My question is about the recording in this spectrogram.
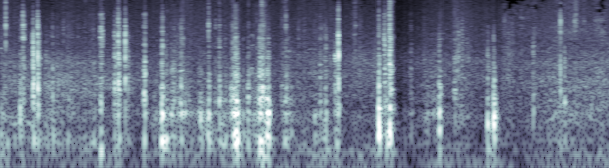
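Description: Irregular sharp clicks and knocks from screws being undone on a VW Up!'s plastic air filter housing and its cover being handled, with the loudest knock a little before four seconds in.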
